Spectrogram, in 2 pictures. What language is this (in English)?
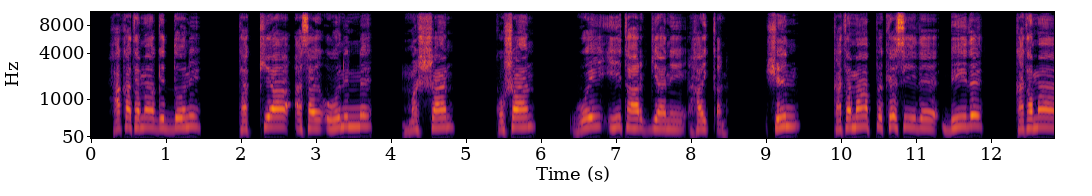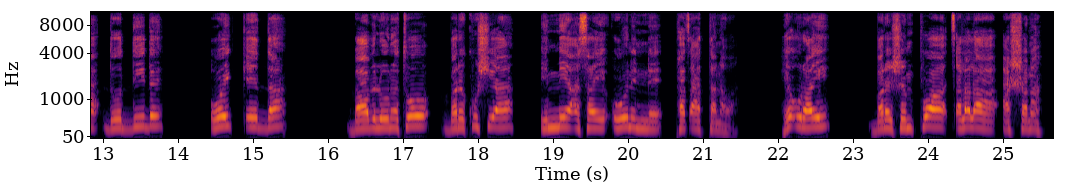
Dawro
